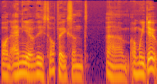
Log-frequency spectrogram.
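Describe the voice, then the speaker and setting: At a fairly quick pace, a man with a normal speaking voice talks at a medium pitch. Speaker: podcast host. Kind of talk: casual interview chat.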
